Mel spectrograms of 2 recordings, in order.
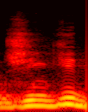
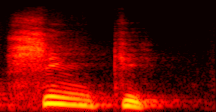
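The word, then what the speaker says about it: Jingi (神祇): Les plus pointilleux d'entre vous auront remarqué comme dans le cas de Shoka Jōge tout à l'heure, n'est-ce pas, qu'il s'agissait, dans le cas de Jingi, d'une prononciation dite Go-on. La prononciation « Ka-on », la prononciation donc euh, modelée euh, sur, celle des, Tang, étant Shinki, ou à la rigueur Shingi.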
